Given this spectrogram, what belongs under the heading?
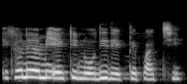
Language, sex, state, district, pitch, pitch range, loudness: Bengali, female, West Bengal, Cooch Behar, 275 Hz, 260-300 Hz, -12 LUFS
